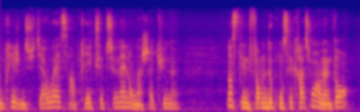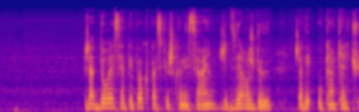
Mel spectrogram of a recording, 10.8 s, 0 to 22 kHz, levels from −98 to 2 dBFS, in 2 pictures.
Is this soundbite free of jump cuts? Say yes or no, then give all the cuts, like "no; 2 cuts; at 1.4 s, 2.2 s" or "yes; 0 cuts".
no; 1 cut; at 8.9 s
